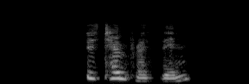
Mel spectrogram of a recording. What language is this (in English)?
Cornish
